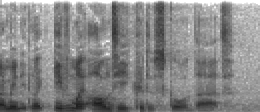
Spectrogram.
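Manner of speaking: ordinary talk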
